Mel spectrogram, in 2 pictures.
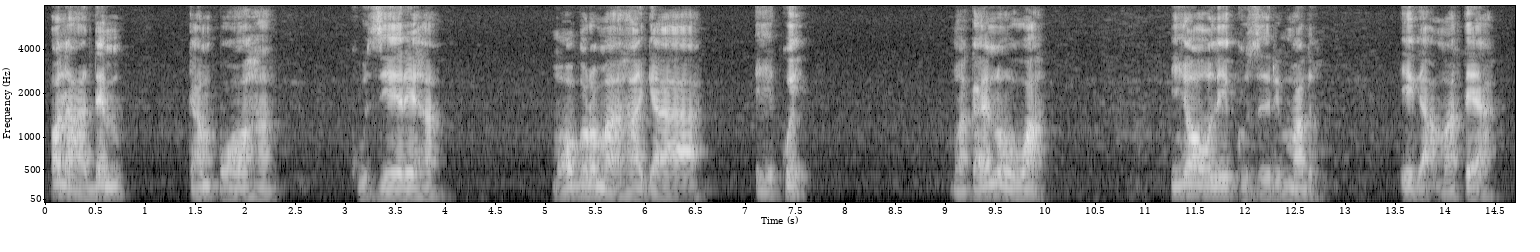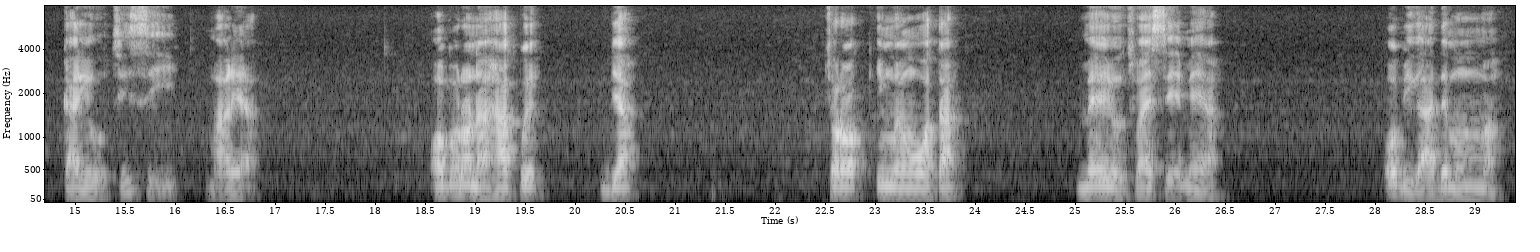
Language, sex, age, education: Igbo, male, 30-45, tertiary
